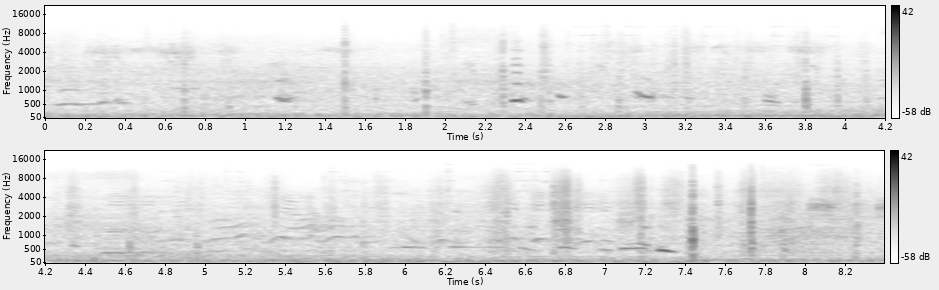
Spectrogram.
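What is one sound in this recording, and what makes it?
Footsteps scuffle on pavement outdoors.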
